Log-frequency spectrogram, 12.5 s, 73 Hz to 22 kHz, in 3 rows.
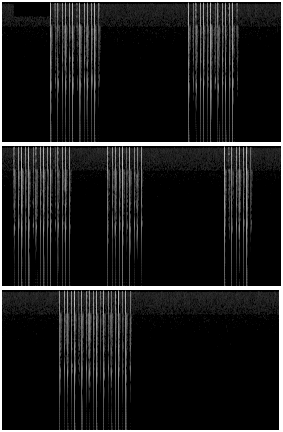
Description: Pulse dialling, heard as clicks on a phone line, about 9 pulses a second. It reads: 7 7 8 5 4 0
